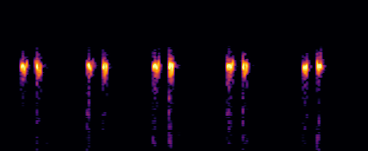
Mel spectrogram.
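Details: Common quail (Coturnix coturnix), female call.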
